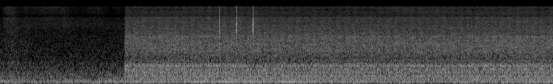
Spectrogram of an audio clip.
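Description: Vehicle engine idling steadily, cutting in suddenly about a second in.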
